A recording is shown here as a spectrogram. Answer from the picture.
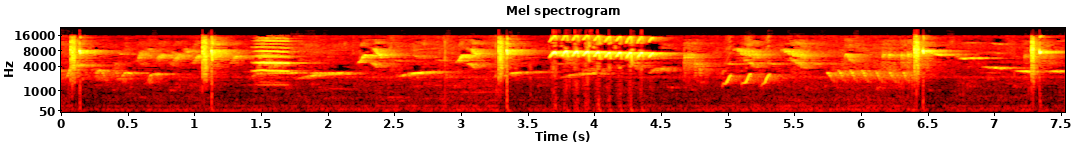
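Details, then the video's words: Female brown-chested jungle flycatcher from Bali in full lure song used to provoke silent birds: a rapid, varied stream of high whistles, slurs and buzzy notes, with a fast ringing trill near the middle. "PANCINGAN SRDC GACOR BONGKAR ISIAN/BURUNG MALAS BUNYI AUTO EMOSI RESPON NYAUT!!!"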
